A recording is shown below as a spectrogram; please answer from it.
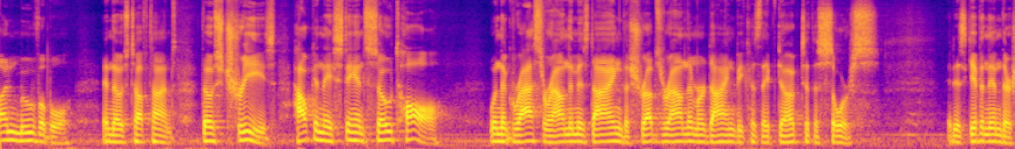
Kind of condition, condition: setting, large echoing room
